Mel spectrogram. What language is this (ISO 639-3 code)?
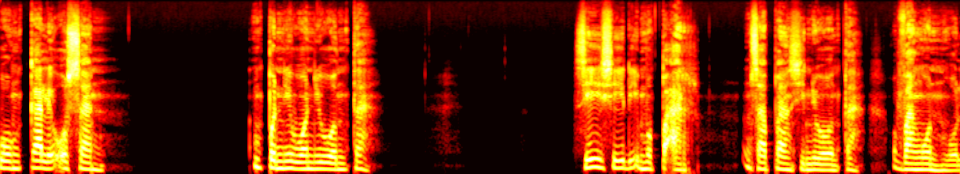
tdn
